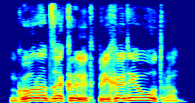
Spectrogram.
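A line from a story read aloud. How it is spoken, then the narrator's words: Shouted reply. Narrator (Russian): тут же прокричали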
